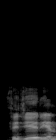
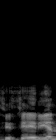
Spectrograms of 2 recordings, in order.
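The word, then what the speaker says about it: Caesarean: सिजेरियन बोलते हैं, सिसेरियन नहीं बोलते, सिजेरियन प्रोनाउंसिएशन में जाएगा, ठीक है।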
